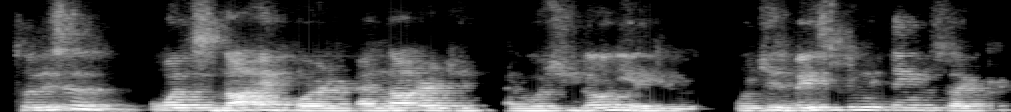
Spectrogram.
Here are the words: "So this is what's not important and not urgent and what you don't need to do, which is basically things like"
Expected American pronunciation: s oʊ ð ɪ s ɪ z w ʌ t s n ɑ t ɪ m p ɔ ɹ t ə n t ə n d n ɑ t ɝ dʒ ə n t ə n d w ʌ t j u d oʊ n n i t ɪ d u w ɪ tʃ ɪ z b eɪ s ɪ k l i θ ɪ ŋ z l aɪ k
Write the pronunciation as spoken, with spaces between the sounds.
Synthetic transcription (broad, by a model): s oʊ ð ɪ s ɪ z w ʌ t s n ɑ t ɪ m p ɔ ɹ t n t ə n n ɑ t ɝ dʒ ə n t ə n w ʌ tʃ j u d oʊ n l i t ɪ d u w ɪ tʃ ɪ z b eɪ s ɪ k l i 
